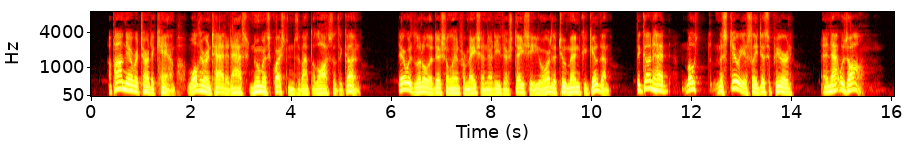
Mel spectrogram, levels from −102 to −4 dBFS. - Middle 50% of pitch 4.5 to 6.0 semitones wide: Yes, wide, 5.6 semitones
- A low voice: Yes, low, 115 Hz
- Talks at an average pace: Yes, average, 155 wpm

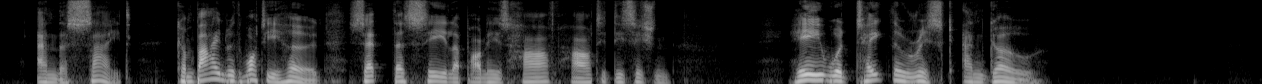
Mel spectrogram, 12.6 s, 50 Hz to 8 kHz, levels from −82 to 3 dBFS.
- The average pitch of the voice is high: No, low, 110 Hz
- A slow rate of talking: Yes, slow, 110 wpm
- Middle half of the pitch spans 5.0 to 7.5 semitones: No, average, 4.4 semitones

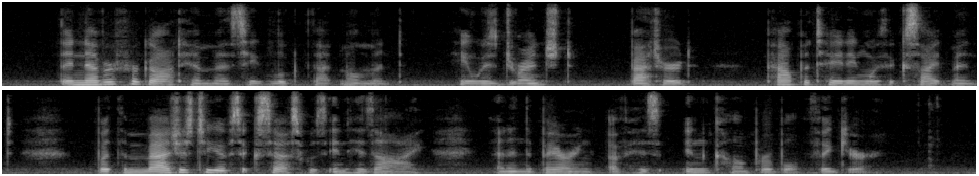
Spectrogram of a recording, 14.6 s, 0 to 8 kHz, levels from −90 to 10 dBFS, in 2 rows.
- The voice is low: No, medium, 165 Hz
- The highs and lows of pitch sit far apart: No, average, 2.9 semitones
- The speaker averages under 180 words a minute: Yes, average, 140 wpm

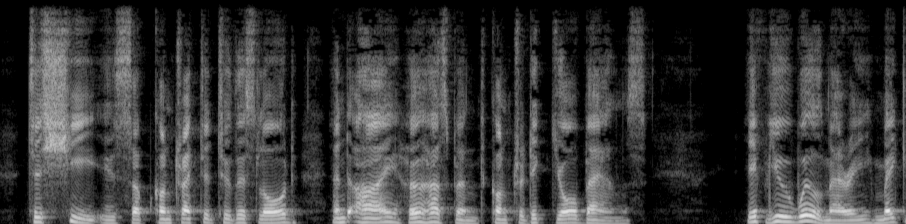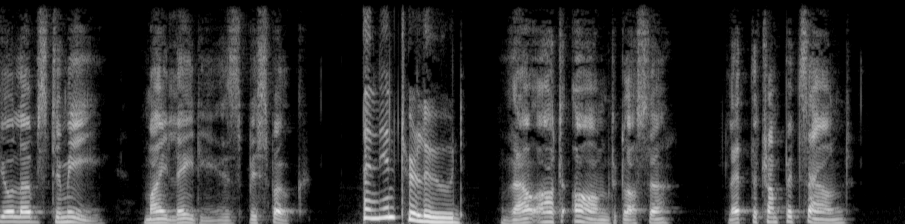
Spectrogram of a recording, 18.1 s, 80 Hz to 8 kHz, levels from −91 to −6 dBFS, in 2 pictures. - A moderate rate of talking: No, slow, 130 wpm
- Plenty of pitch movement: Yes, wide, 5.7 semitones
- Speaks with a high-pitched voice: No, medium, 140 Hz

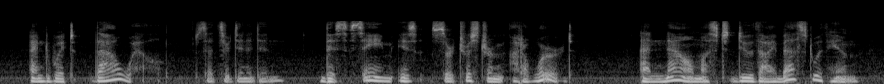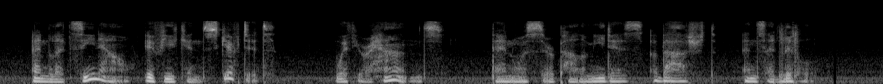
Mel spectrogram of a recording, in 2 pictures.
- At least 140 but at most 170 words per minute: Yes, average, 150 wpm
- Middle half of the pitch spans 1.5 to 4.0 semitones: Yes, average, 3.2 semitones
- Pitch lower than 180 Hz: Yes, medium, 140 Hz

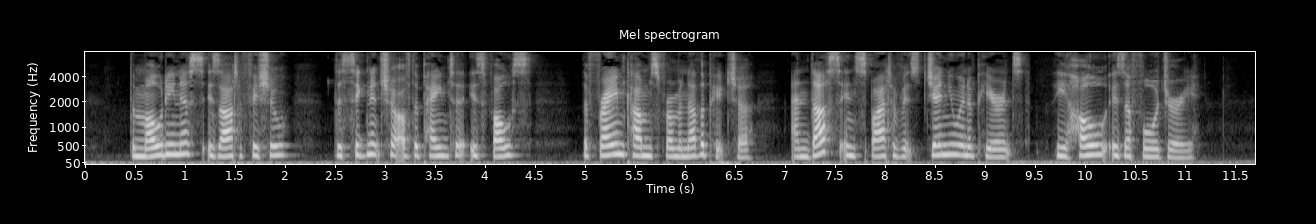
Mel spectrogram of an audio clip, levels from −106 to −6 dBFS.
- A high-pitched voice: Yes, high, 235 Hz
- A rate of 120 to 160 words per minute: Yes, average, 155 wpm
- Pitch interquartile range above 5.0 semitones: No, narrow, 2.6 semitones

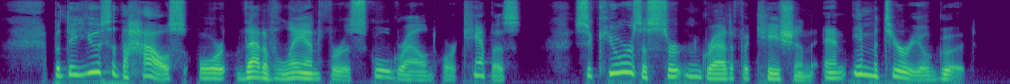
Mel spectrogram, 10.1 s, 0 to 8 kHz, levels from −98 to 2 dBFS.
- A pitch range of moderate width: No, wide, 7.5 semitones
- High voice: No, medium, 145 Hz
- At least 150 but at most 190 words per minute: No, slow, 135 wpm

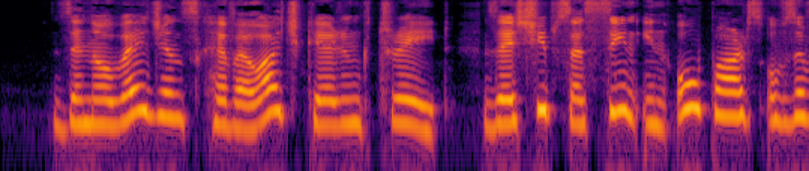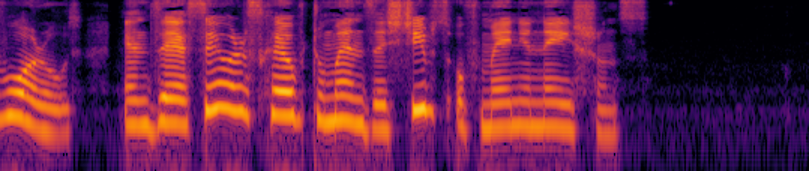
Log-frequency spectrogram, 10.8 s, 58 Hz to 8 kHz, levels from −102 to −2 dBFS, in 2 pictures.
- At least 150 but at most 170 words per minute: Yes, average, 155 wpm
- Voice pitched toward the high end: Yes, high, 230 Hz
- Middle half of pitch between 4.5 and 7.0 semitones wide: Yes, average, 5.1 semitones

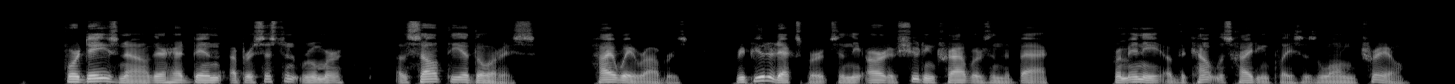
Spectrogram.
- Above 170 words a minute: No, average, 140 wpm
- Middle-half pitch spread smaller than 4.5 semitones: No, wide, 5.4 semitones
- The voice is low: Yes, very low, 90 Hz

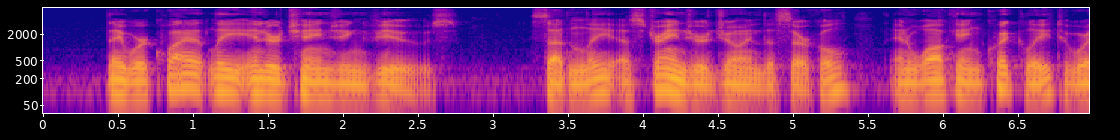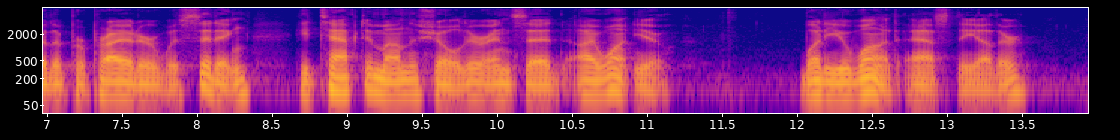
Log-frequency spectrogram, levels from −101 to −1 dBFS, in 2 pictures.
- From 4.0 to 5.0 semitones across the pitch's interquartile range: Yes, average, 4.3 semitones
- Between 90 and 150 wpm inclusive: No, average, 165 wpm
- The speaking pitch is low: Yes, very low, 85 Hz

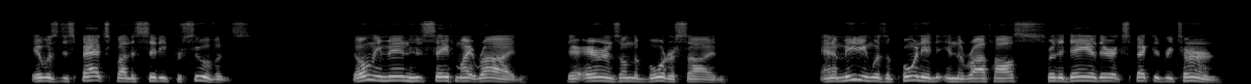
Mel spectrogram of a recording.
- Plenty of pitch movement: No, average, 3.9 semitones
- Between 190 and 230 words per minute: No, average, 170 wpm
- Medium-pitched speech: Yes, medium, 160 Hz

